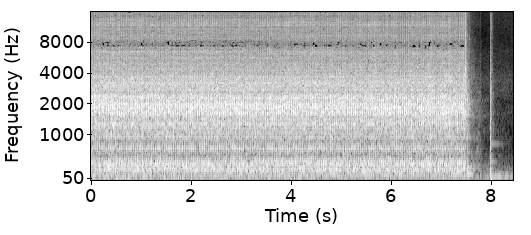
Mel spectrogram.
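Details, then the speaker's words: PBL Industries FP12 fuel pump on Weekend Warrior LE3305 trailer after gear repair, tank near empty: fast steady whirring buzz, no grinding or stalling; pump running freely without fuel. "also if there's no gas in there it's going to keep pumping so i think we're pretty close to empty on this thing"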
